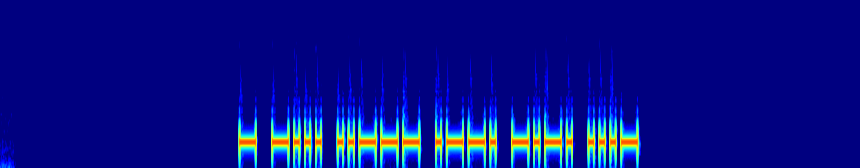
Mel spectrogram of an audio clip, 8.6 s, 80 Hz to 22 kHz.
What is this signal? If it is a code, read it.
Morse code, heard as a keyed tone, about 22 wpm, 700 Hz. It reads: TB2PCV
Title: DXCC-100 Call Signs - 6 Characters - 22wpm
